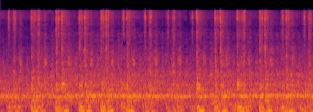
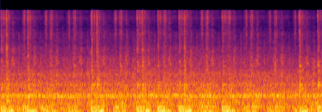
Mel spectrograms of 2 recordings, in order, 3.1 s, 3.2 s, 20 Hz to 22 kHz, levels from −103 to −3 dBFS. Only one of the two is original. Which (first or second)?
first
